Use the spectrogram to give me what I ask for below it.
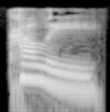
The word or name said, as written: cully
